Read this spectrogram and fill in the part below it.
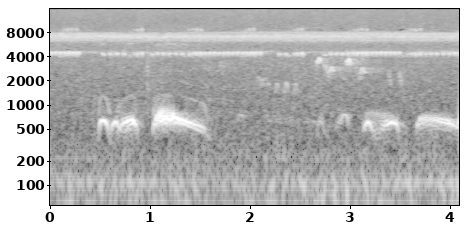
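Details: Spotted dove calling as a lure for wild doves in the rainy season: quieter low coos, a two-part note and a drawn-out falling coo, with a constant shrill background hum and faint higher chirps.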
